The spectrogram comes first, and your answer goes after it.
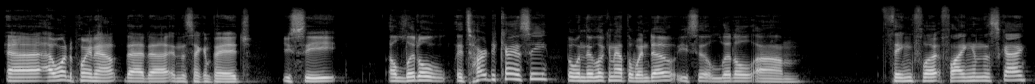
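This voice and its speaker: Male podcast co-host, slightly higher-pitched, clean smooth voice, dry close sound, casual and rambling explainer. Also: moderate pace, dry recording. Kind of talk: casual comic book discussion.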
